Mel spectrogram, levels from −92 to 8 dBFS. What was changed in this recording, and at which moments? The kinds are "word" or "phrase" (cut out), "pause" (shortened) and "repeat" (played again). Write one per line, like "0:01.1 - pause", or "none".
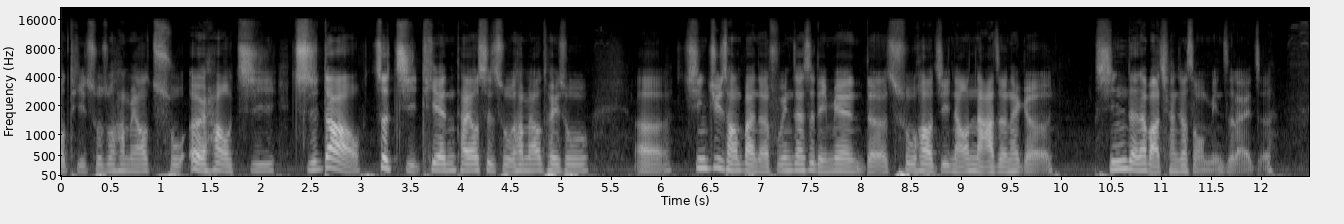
0:02.3 - pause
0:06.2 - pause
0:10.3 - word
